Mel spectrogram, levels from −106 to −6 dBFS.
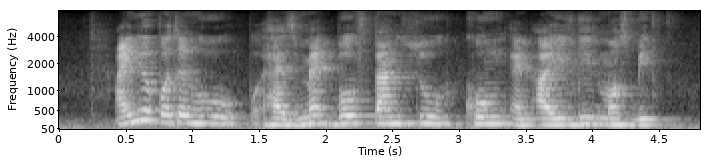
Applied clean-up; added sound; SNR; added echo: none; none; none; none.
